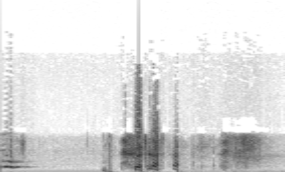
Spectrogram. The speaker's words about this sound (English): Okay. Sound like someone going, oh! And then it was a dog, though. It sounded like a dog.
